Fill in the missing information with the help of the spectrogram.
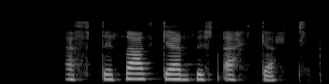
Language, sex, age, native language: Icelandic, female, 10, Icelandic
